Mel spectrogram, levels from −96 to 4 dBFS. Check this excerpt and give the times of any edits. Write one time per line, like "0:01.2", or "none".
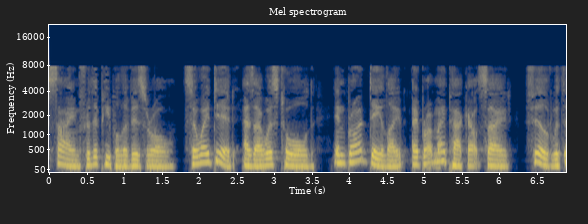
none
